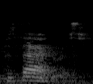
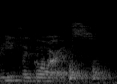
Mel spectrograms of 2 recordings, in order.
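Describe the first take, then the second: First: The name is said the usual American way. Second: The name is said the original Greek way. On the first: The speaker calls it wrong. "as we like to say in this country" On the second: The speaker calls it right. "the correct way to pronounce his name would have been"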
